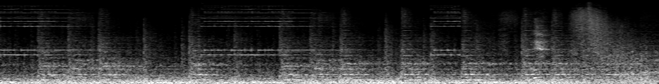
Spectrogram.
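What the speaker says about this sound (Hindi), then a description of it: "फोन भी नहीं उठा रहे हैं।" A telephone rings on and off without being answered, its repeated bell bursts sitting over a dense background of music and room noise, fairly loud and steady throughout.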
